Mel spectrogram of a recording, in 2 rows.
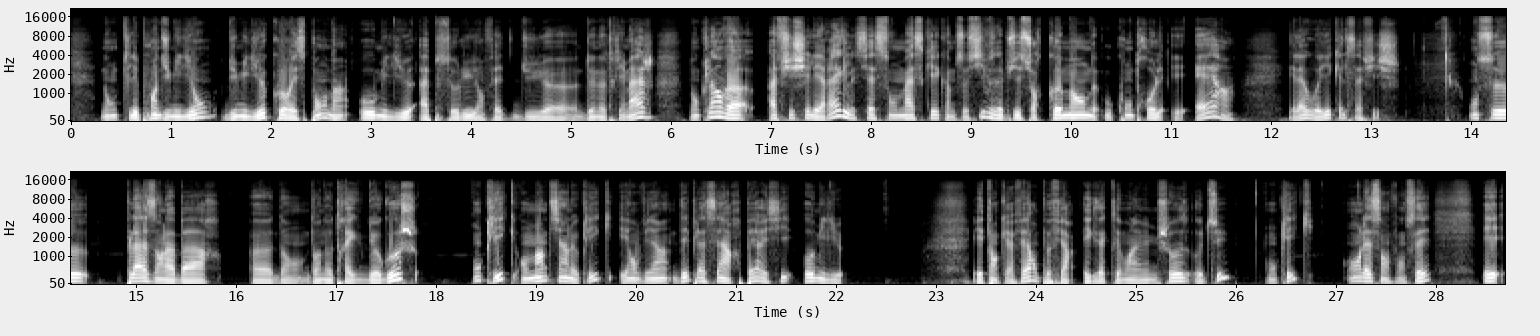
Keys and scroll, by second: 8.2 super+r, 11.5 super+r.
